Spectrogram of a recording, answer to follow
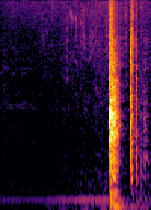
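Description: A sharp knock about one and a half seconds in, then a fainter click.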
